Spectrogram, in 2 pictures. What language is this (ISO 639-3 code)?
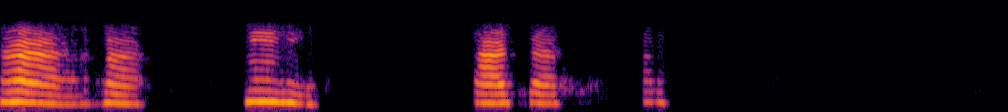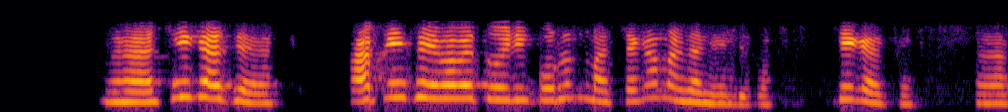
ben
